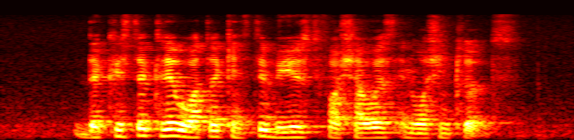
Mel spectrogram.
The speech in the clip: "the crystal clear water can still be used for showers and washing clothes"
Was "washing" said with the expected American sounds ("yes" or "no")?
yes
